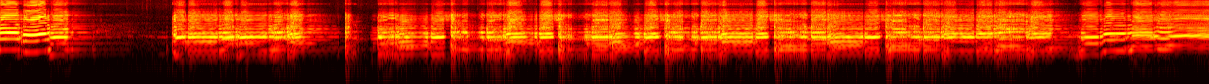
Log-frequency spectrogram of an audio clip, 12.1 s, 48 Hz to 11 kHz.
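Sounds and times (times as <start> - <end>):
blues harmonica through amp: 0.0 - 12.0.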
